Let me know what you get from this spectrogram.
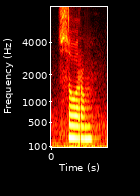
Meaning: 1. shame 2. disgrace
- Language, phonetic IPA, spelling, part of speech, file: Belarusian, [ˈsoram], сорам, noun, Be-сорам.ogg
